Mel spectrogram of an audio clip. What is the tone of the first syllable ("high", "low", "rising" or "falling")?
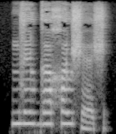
high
